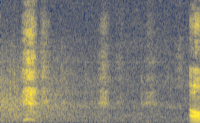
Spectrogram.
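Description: A quiet lull in a large hall. A single short vocal sound comes about a quarter second in, and a man's voice begins speaking right at the end.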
